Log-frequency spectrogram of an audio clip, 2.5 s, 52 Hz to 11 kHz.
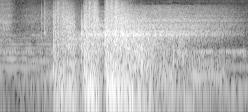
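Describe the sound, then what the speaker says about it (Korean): Gunfire from an 1980s thriller film: a quick cluster of three or four sharp, heavy shots cracks out, then fades into a lingering echo. "총소리에 눈을 뜨는 짐"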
